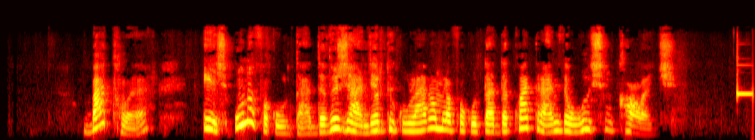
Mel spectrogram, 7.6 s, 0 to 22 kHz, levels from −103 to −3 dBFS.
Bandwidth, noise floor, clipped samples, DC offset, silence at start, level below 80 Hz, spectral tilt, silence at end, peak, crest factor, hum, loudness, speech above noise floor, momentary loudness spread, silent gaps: 11.5 kHz; -79 dBFS; under 0.1%; under 0.1%; 0.85 s; -86 dBFS; -4 dB/octave; 0 s; -10 dBFS; 22 dB; none; -31 LUFS; 49 dB; 11 LU; none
